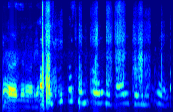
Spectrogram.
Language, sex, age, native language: Icelandic, female, 12, Icelandic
